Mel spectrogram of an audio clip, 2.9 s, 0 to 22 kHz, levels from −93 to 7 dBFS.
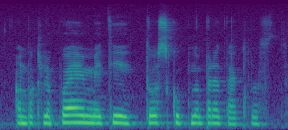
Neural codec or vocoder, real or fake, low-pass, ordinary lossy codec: none; real; 19.8 kHz; none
